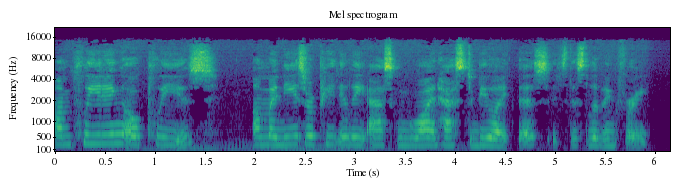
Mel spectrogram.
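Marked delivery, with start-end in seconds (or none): none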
